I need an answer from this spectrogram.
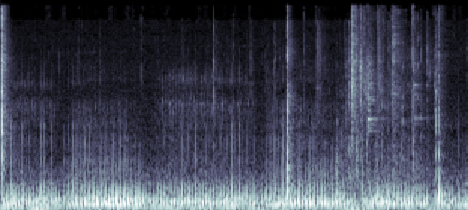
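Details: Domestic cat asleep by a cozy fireplace, its low rhythmic purr pulsing in breath-length waves while bright crackling snaps of burning wood flicker above it.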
